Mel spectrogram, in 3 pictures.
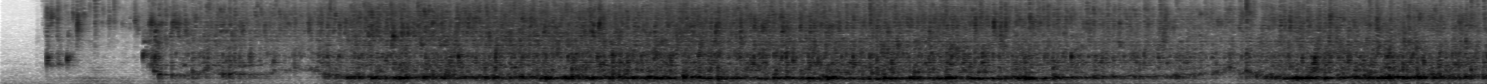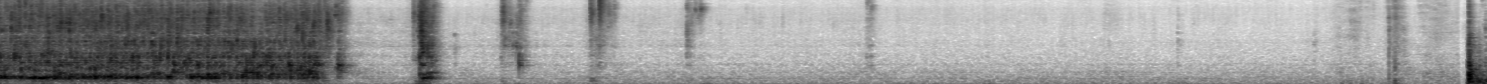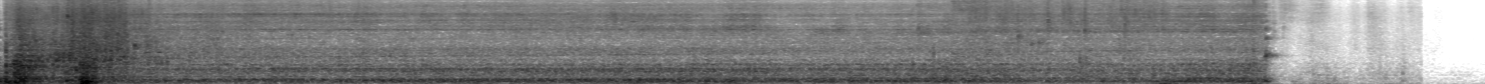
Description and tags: Peeing into the toilet bowl.
and in the included documentation (e.g. video text description with clickable links, website of video games, etc.).
urination, urinating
